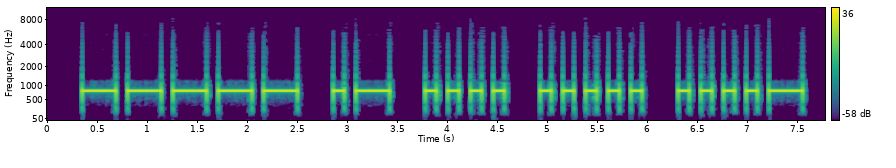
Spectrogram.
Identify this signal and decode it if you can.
Morse code, heard as a keyed tone, about 10 wpm, 800 Hz. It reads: 0AH54
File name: LEZIONI / 8 YJ45 / 8 YJ45 10wpm 2549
